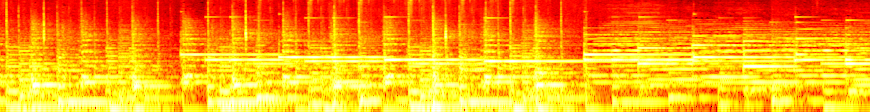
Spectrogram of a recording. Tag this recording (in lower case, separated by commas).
music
